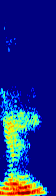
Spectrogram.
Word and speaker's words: Yenny: Which is that Yenny, and I was pronouncing her name incorrectly, originally it is pronounced with a Y sound, Yenny.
